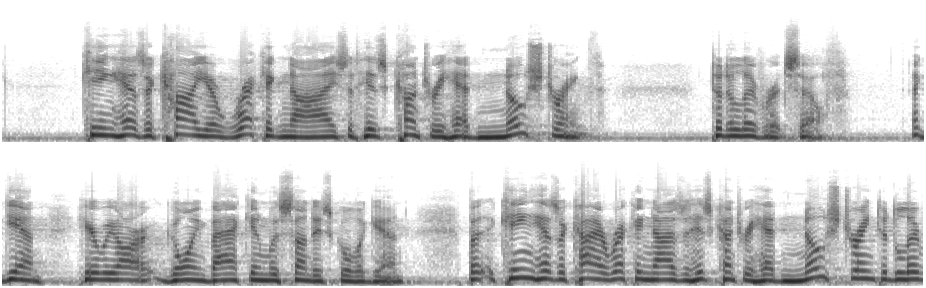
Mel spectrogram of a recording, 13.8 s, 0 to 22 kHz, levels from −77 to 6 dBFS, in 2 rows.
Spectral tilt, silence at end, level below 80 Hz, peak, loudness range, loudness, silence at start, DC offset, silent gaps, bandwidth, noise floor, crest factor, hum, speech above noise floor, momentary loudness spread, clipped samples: -7 dB/octave; 0 s; -42 dBFS; -2 dBFS; 3 LU; -17 LUFS; 0.05 s; under 0.1%; none; 9.2 kHz; -42 dBFS; 14 dB; none; 26 dB; 6 LU; under 0.1%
